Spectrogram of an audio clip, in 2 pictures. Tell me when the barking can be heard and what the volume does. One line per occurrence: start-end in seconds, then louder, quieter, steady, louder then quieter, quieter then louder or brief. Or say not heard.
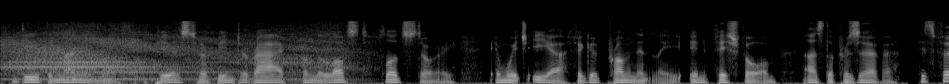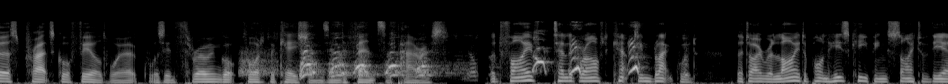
11.8-16.4 quieter then louder.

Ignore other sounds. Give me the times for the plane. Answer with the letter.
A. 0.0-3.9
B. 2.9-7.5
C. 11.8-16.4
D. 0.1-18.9
A.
